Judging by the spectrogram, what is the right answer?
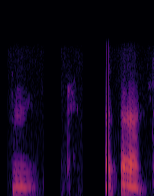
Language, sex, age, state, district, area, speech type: Manipuri, male, 60+, Manipur, Kangpokpi, urban, conversation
